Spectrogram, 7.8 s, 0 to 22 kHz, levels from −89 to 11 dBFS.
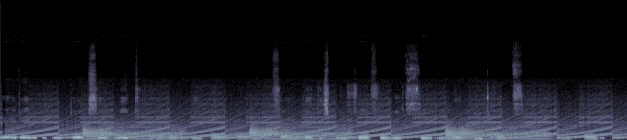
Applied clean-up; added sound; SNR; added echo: none; Siren + Trumpet; 1 dB; none.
